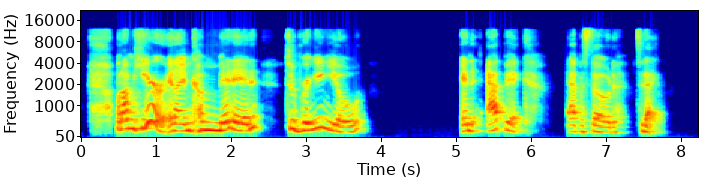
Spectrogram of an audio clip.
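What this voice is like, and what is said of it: Hoarse, mostly lost voice. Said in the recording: “if you can hear it in my voice, it's kind of gone”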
